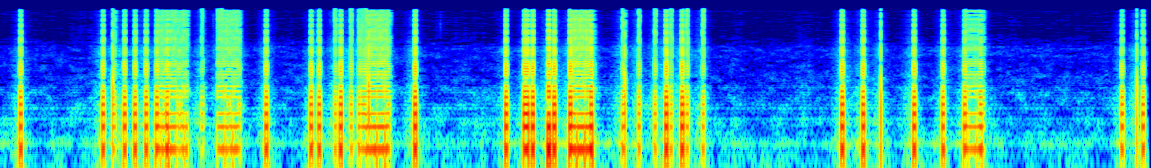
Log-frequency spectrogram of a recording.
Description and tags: GSM Noise
My phone checking for e-mails over EDGE and irritating family members.
digital, communication, interference, speakers, noise, gsm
